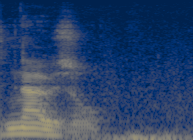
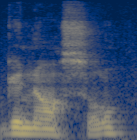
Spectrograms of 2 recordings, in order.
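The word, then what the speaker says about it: Gnosall: Or no, I think the proper pronunciation is Nosal. Is it? Yeah. Okay. Nosal. I could be wrong. I stand corrected. Comments below. Phonetic spellings, please. Yeah. Yeah. And then I know it's definitely not Gnossel.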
